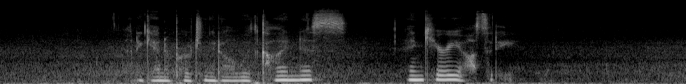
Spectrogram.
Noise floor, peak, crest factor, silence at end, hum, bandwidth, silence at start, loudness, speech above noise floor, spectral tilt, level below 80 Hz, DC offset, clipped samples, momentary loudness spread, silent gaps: -45 dBFS; -2 dBFS; 22 dB; 0 s; none; 14 kHz; 0.05 s; -23 LUFS; 23 dB; -5.5 dB/octave; -44 dBFS; under 0.1%; under 0.1%; 25 LU; none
